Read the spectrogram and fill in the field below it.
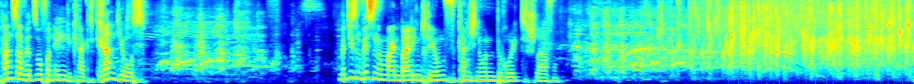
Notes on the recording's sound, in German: Beiträge von unserer Show vom 23.04.2023 im Berliner Monarch. Unser tolles Publikum.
